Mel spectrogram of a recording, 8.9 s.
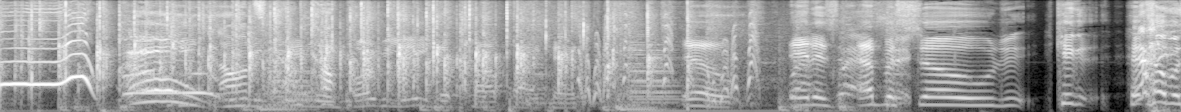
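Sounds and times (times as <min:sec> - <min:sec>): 
whooping and shouting voices: 0:00.0 - 0:01.7
loud clapping in studio: 0:00.0 - 0:05.4
speech: 0:06.0 - 0:08.8.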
